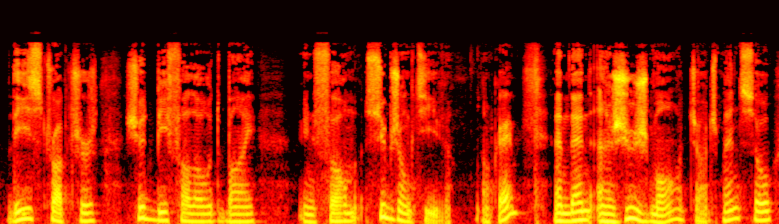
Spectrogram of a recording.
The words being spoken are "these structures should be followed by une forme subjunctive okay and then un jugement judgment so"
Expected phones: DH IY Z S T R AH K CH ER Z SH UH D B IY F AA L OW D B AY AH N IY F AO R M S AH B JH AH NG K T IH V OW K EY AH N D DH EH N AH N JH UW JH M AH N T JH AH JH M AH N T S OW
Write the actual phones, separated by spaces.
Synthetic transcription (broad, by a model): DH IY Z S T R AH K CH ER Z SH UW D B IY F AA L OW D B AY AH N F AO R M S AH B ZH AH K T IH V OW K EY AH N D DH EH N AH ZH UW ZH M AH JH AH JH M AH N T S OW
